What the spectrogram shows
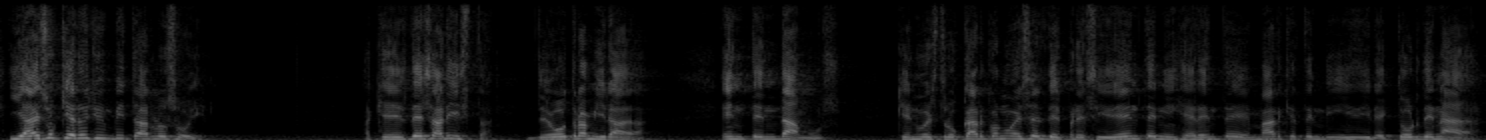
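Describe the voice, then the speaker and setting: A man giving a motivational conference talk, asking the audience rhetorical questions and swinging between loud emphasis and quiet, dropped endings. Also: high-pitched, normal speed. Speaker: conference speaker.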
